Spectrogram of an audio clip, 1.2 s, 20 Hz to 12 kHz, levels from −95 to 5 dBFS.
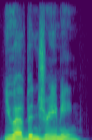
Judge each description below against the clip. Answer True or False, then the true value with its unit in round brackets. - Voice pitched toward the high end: True (215 Hz)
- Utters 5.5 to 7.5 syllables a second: False (5.2 syllables/s)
